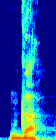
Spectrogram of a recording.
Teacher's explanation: जब आप ग का उच्चारण करते हैं तो आपकी जीभ का ऊपरी हिस्सा आपके तालु यानी पैलेट को बहुत ही हल्के से टच करता है, इसलिए ये कोमल तालव्य ध्वनि कहलाती है।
